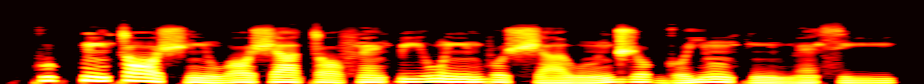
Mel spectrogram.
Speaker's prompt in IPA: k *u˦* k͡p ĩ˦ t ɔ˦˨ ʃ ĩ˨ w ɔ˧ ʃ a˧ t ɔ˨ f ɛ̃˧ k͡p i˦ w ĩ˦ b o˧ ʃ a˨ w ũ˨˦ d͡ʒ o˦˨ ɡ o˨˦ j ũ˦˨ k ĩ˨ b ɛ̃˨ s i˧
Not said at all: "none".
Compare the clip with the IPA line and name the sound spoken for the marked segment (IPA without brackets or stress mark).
u˦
